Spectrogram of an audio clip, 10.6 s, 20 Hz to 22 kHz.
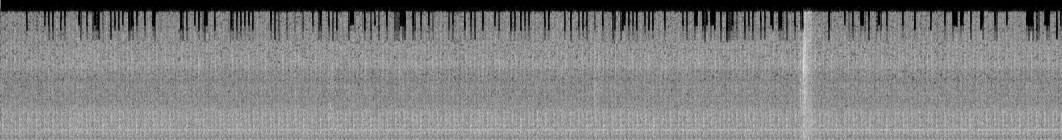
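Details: TDI diesel project vehicle, running after sitting 4–5 years in an exposed barn; fired straight up after oil was circulated and fuel pump plugged in. Even clatter about four beats a second, no misfires or stumbles; normal healthy diesel idle.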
